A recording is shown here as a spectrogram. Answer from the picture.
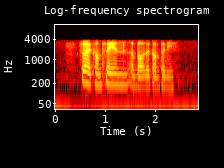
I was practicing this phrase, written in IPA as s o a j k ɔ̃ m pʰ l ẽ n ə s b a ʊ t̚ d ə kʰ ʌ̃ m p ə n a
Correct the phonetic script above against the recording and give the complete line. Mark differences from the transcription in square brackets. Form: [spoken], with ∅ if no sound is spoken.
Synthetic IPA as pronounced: s o a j k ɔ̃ m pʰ l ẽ n ə [∅] b a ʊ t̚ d ə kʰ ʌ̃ m p ə n [i]

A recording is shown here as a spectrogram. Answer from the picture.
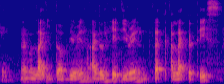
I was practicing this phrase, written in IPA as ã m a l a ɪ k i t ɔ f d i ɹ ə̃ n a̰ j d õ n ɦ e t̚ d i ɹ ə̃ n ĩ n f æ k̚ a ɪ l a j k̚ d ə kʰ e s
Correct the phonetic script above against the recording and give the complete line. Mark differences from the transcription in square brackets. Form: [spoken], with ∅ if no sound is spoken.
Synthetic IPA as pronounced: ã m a l a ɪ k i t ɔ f d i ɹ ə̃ n a̰ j d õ n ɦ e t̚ d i ɹ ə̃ n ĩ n f [ɛ] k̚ a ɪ l a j k̚ d ə [tʰ] e s

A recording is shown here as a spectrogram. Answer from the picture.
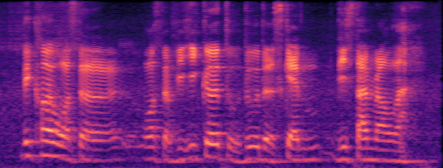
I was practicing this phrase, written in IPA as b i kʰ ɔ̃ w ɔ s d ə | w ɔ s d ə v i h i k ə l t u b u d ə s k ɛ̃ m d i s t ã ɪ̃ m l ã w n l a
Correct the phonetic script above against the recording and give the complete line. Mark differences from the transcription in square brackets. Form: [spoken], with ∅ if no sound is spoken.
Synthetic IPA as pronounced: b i kʰ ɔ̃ w ɔ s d ə | w ɔ s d ə v i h i k ə l t u [d] u d ə s k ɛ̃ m d i s t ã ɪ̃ m [ɹ] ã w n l a

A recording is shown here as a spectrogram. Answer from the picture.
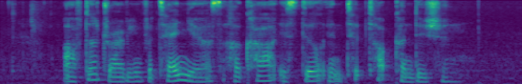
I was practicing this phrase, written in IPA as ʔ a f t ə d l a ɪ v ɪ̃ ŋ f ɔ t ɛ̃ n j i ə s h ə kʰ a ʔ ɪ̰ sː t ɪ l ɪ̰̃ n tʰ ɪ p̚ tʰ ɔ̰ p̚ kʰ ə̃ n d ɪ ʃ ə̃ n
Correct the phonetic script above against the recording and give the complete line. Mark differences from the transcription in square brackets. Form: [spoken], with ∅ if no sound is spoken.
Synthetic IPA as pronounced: ʔ a f t ə d [ɹ] a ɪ v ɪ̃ ŋ f ɔ [tʰ] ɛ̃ n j i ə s h ə kʰ a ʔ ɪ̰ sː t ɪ l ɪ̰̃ n tʰ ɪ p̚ tʰ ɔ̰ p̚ kʰ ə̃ n d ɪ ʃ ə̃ n

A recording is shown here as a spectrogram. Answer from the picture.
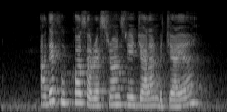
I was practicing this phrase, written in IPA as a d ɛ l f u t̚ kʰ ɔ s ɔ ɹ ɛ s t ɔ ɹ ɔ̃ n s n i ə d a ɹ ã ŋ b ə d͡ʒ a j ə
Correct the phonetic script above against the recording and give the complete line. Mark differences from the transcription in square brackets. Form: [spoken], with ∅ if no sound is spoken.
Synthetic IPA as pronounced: a d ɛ [∅] f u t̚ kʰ ɔ s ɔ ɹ ɛ s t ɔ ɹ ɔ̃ n s n i ə [d͡ʒ] a [l] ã [n] b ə d͡ʒ a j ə

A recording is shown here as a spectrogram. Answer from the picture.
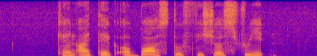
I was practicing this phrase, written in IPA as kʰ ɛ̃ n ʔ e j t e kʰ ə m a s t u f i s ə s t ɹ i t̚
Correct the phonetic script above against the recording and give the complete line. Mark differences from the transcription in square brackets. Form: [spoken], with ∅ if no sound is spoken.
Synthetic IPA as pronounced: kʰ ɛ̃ n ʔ [a] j t e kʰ ə [b] a s t u f i [ʃ] ə s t ɹ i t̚

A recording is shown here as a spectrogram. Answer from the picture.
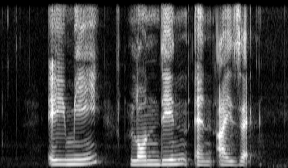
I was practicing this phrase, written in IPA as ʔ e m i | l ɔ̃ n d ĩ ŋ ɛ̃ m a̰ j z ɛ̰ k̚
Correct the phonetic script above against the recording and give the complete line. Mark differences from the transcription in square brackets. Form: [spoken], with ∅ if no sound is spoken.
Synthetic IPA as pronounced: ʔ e m i | l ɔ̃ n d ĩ [n] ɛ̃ [n] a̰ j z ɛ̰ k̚

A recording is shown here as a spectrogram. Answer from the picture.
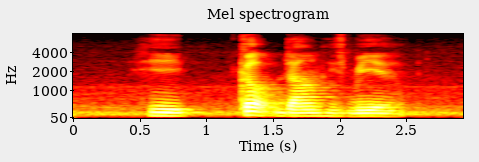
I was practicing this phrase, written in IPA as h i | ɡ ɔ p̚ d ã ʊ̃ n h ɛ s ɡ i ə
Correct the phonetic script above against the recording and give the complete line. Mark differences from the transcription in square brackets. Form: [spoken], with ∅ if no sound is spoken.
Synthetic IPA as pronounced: h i | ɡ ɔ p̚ d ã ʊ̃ n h [i] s [b] i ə

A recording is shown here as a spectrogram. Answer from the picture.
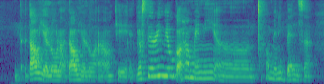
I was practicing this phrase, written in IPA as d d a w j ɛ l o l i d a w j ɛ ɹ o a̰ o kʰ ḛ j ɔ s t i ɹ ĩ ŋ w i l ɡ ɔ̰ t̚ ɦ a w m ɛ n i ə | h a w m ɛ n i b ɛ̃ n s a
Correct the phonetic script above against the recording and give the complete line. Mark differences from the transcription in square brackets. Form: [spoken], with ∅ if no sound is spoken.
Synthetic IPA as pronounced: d d a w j ɛ l o l [a] d a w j ɛ [l] o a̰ o kʰ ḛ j ɔ s t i ɹ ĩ ŋ w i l ɡ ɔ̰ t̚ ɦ a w m ɛ n i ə | h a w m ɛ n i b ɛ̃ n s a

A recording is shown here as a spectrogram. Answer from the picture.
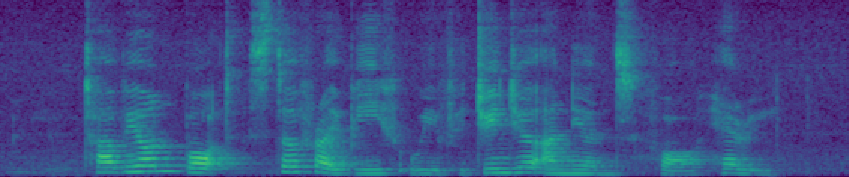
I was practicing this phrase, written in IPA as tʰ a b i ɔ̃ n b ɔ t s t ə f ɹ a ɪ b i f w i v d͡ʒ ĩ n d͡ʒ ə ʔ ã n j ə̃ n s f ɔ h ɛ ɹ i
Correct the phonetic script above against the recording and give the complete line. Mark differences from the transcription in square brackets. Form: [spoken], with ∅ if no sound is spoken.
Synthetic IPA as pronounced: tʰ a b i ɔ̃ n b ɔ t s t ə f ɹ a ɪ b i f w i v d͡ʒ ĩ n d͡ʒ ə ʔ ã n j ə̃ n s f ɔ h ɛ ɹ i

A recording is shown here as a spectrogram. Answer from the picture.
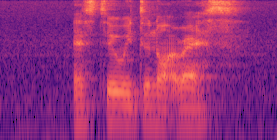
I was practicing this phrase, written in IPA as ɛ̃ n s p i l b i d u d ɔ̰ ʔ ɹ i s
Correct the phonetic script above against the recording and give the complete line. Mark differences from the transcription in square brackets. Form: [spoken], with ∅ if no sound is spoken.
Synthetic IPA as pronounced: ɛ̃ n s [t] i l [w] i d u [n] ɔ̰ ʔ ɹ [ɛ] s

